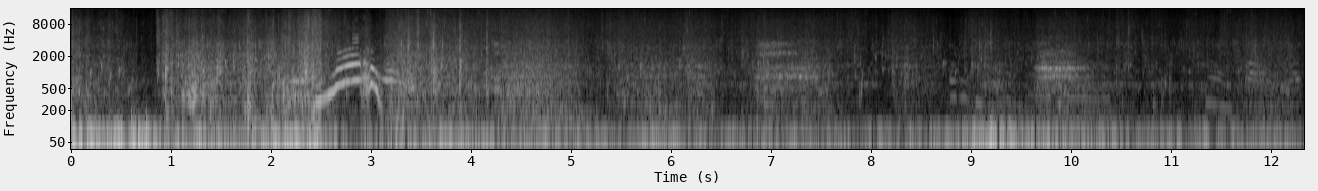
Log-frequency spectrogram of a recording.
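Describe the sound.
Loud splashing and sloshing of water as a man climbs into a tub of icy water outside a sauna on a farm in Lafarge during a weekly sauna ritual, with a sharp whooping cry over the splashes, followed by quieter voices talking and a little more dripping water.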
